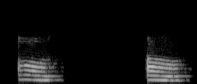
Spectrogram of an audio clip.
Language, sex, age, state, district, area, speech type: Assamese, female, 18-30, Assam, Kamrup Metropolitan, urban, conversation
